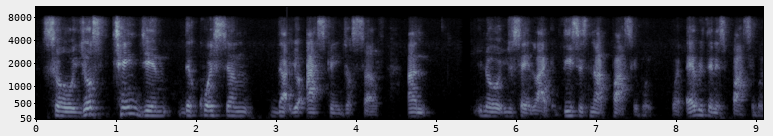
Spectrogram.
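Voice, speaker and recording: At a moderate pace, a man talks at a medium pitch with lively intonation. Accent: Panamanian. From Panama. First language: Spanish. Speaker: leadership speaker and author. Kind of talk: keynote talk answering audience questions. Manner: halting, with many fillers.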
